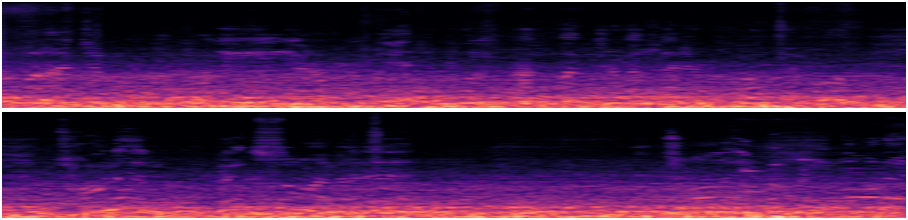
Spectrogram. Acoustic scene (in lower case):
car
